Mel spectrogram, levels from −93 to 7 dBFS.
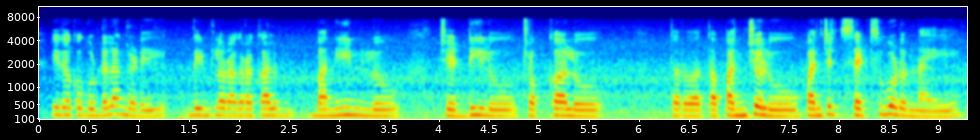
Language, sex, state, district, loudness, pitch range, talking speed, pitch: Telugu, female, Andhra Pradesh, Guntur, -17 LUFS, 175-200 Hz, 85 wpm, 190 Hz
